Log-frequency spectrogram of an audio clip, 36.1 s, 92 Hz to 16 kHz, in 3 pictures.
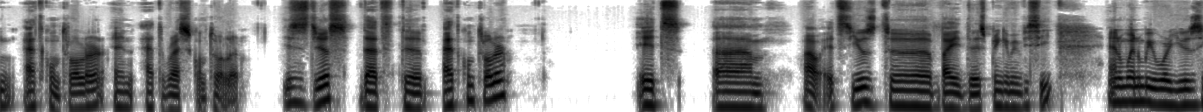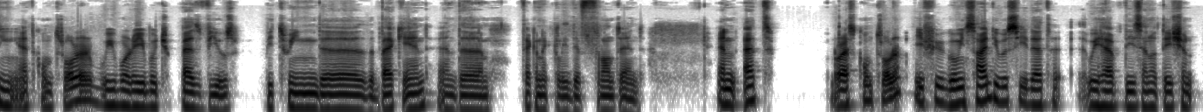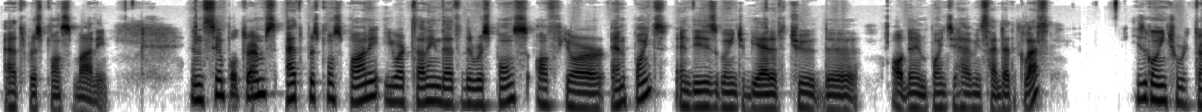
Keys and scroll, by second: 4.0 super+b, 16.9 ctrl+Tab, 21.3 super+b.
